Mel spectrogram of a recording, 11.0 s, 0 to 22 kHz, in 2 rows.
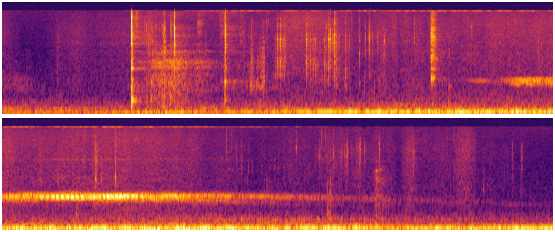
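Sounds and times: steady low drone: 3.3 - 11.0
high held tone: 4.8 - 9.4.

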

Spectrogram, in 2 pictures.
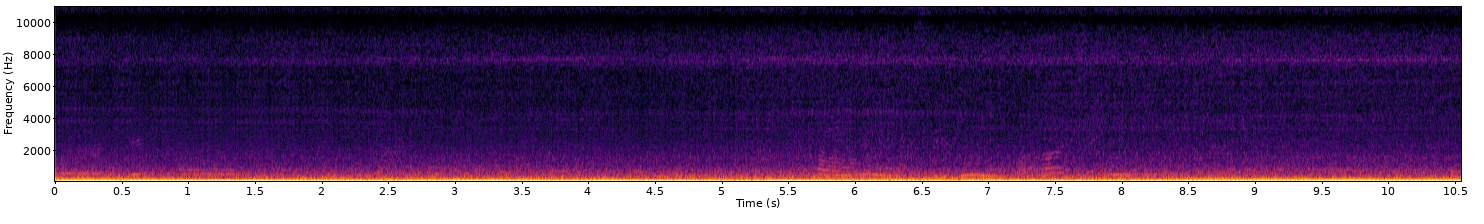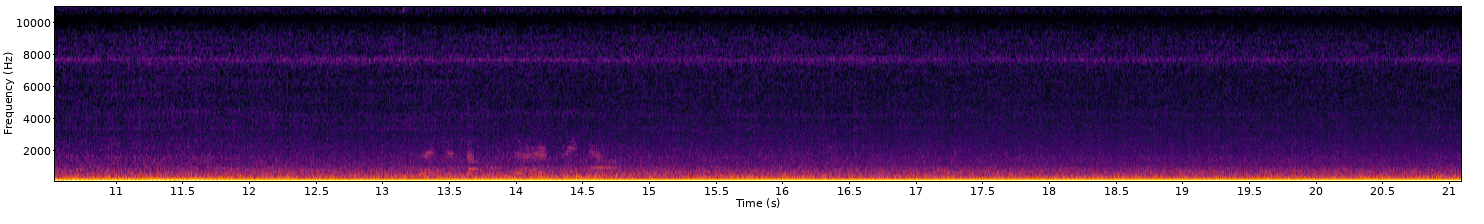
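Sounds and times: aircraft engines droning in cabin: 0.0 - 21.0.

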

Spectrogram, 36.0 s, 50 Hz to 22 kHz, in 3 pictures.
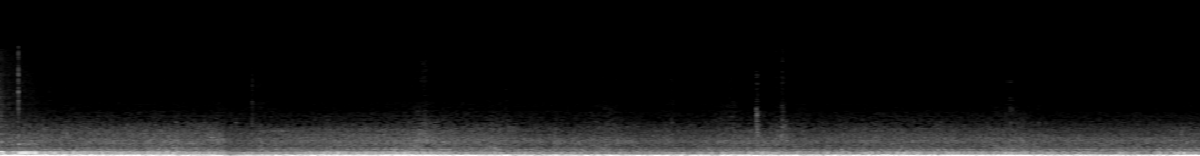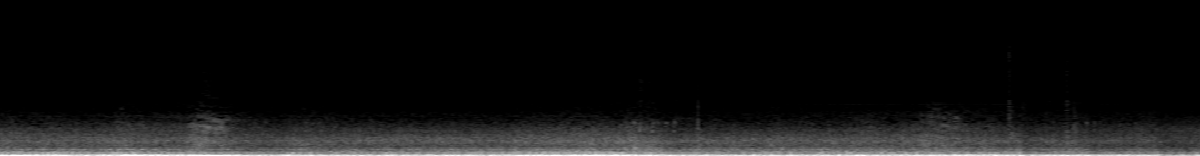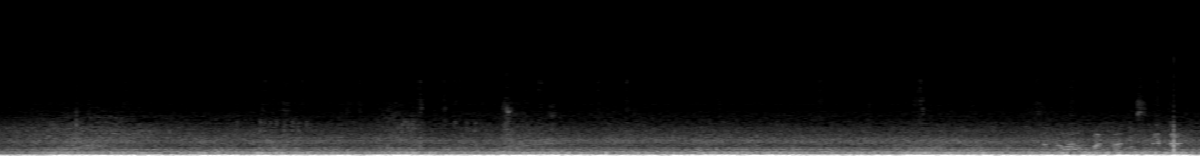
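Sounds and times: road and engine rumble in car: 0.0 - 36.0.

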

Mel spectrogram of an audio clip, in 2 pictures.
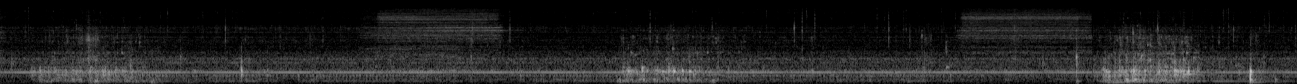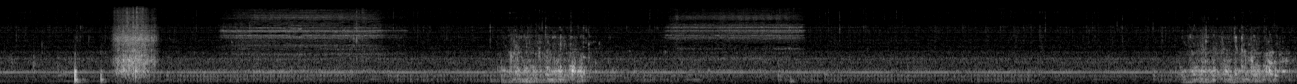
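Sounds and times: steady hum: 0.0 - 25.9
regulator hissing inhalation: 3.6 - 5.1, 9.6 - 11.0, 15.2 - 17.0, 19.6 - 21.1
gurgling exhaled bubbles: 6.2 - 7.4, 11.0 - 12.1, 17.9 - 19.0, 24.8 - 25.9.

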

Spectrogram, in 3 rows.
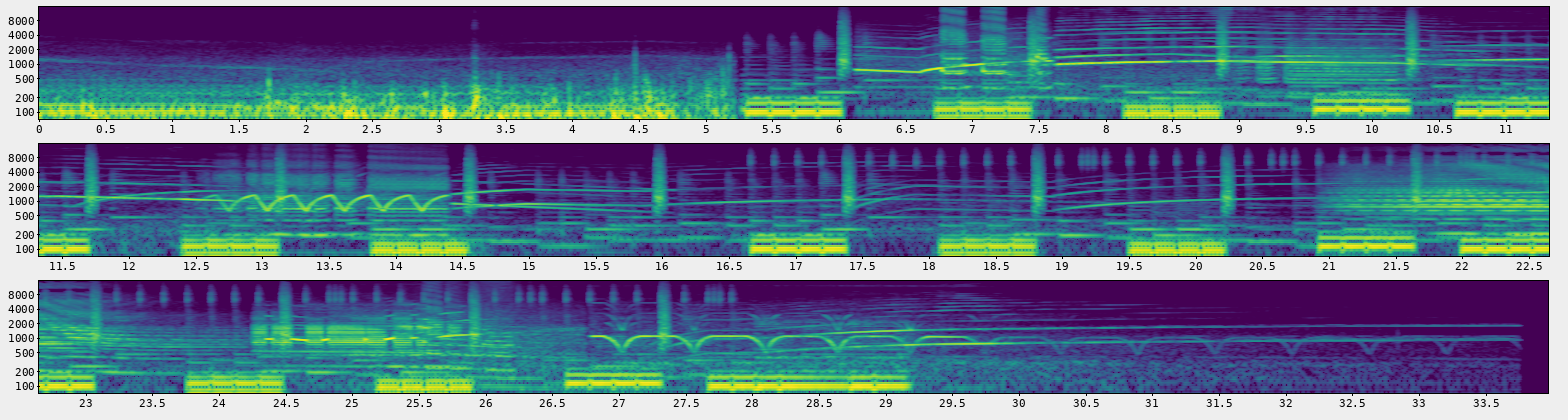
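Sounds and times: fire engine siren: 0.0 - 5.3, 6.0 - 33.8
air horn blasts: 6.7 - 7.6, 9.1 - 9.9, 20.9 - 26.5.

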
